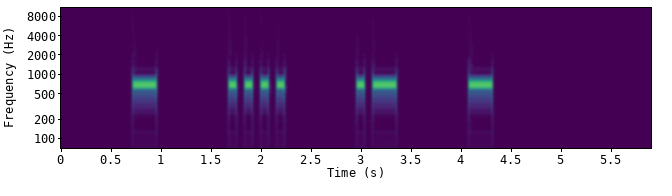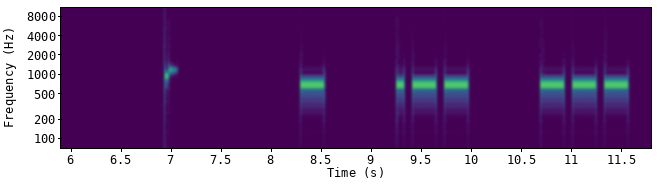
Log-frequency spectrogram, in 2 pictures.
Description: Morse code, heard as a keyed tone, about 15 wpm, spaced as for 9 wpm, 700 Hz. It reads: THAT TWO
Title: 3x Character Spacing - Top 300 Words - 15wpm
